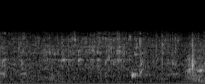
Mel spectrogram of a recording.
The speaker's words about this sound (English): Cognac. Here's a cognac. I'll pour a little into your dish.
